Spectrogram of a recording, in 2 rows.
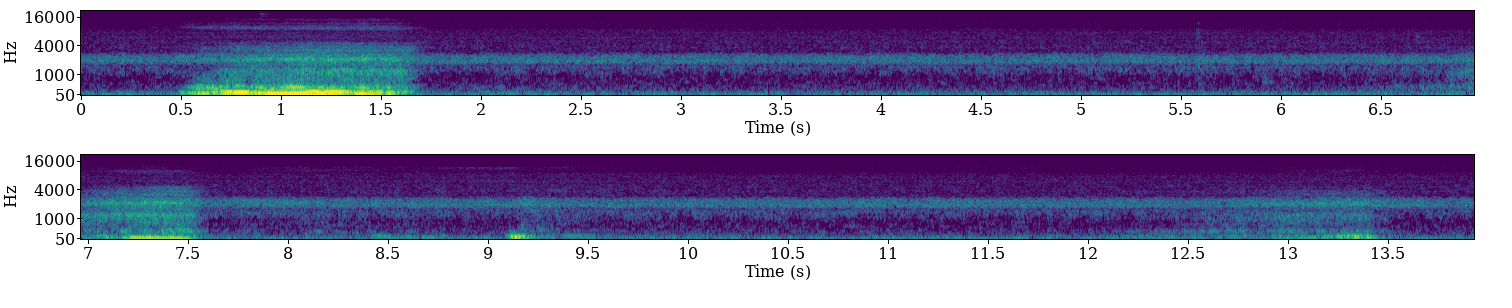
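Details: A napping female Great Dane, who snored for 30 minutes straight, snores in deep, rumbling breaths spaced several seconds apart.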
